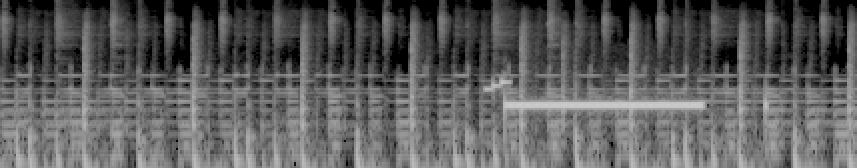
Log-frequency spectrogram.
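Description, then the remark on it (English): A phone call to a guest in Pensacola, Florida rings out: quick dial blips, then one loud, steady ringback tone lasting about two seconds, sounding over a busy music bed that plays throughout. “So we're going to go to the phone right now and get him on the line here.”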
